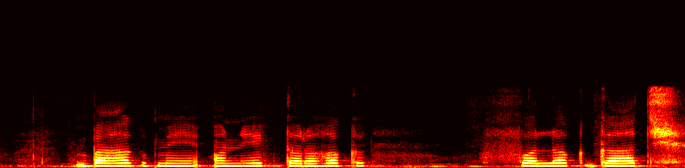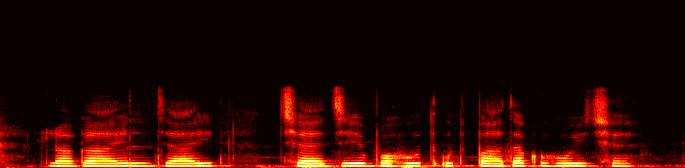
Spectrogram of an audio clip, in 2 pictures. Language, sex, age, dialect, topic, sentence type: Maithili, female, 41-45, Eastern / Thethi, agriculture, statement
